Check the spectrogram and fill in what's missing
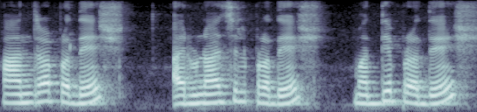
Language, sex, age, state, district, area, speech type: Malayalam, female, 30-45, Kerala, Wayanad, rural, spontaneous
